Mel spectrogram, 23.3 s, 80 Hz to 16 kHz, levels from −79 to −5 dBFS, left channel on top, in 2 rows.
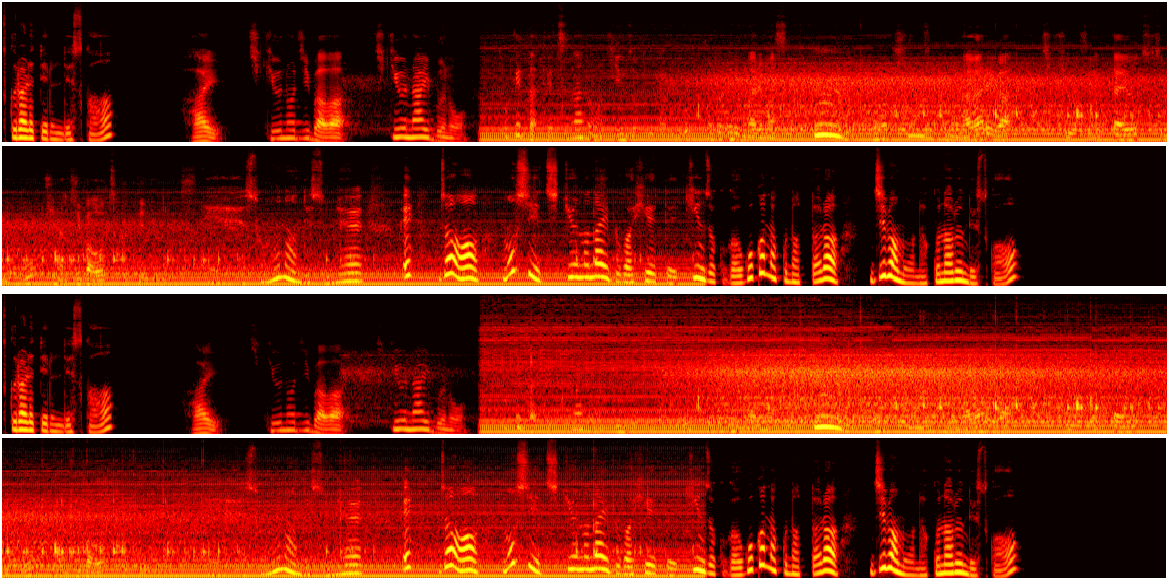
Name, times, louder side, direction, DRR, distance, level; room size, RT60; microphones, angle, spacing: voice 1, 0.1-1.1 8.1-8.5 13.7-20.0 20.3-21.8, equal, ahead, 0.3 m, -28 dB
voice 2, 1.8-2.2 2.5-4.7 5.0-8.0 8.7-13.6, left 2 dB, 50° left, 1.1 m, -38 dB
sound 1, 3.4-4.0 6.5-17.9, right 5 dB, 90° right, 3.2 m, -38 dB
sound 2, 4.8-18.7, right 2 dB, 50° right, 1.0 m, -34 dB
head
